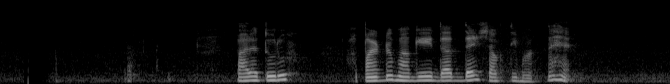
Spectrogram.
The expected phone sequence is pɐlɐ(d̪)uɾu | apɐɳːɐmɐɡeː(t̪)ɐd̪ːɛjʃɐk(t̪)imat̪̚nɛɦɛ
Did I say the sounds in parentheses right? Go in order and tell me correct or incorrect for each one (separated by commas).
incorrect, incorrect, correct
